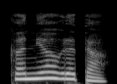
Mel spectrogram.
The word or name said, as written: ಕನ್ಯಾವ್ರತ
